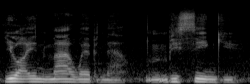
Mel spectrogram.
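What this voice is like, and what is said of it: Poor put-on French accent. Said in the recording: “practice my French accent because that was terrible”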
